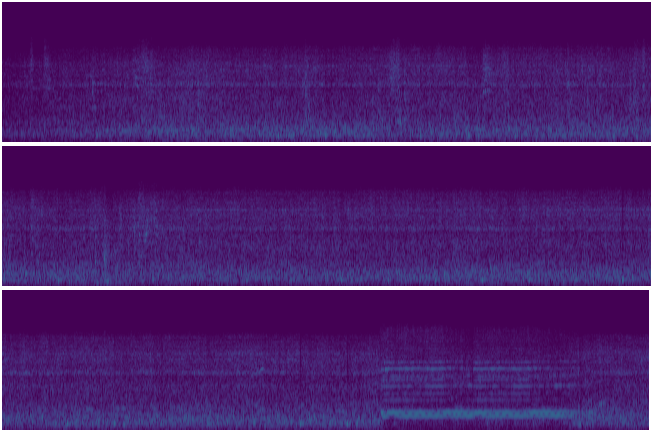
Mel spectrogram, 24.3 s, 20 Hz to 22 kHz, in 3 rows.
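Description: A 1960s steam locomotive running at speed gives a steady, loud, broadband roar of motion and rail noise that fills the whole stretch, with a brief sharp whistle-like tone near the end.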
